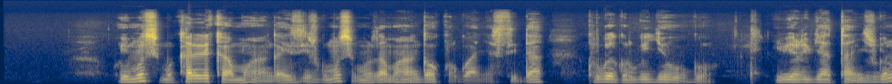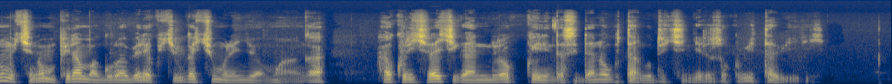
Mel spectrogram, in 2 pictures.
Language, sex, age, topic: Kinyarwanda, male, 25-35, education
